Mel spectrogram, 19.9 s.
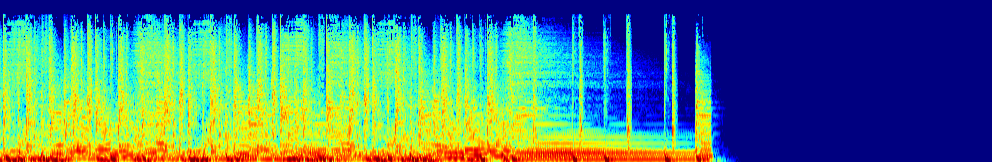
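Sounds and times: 
music backing track: 0:00.0 - 0:14.4.

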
